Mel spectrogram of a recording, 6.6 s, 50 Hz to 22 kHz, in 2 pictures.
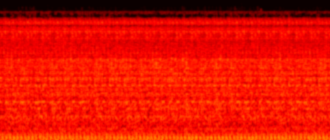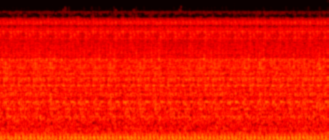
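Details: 2014 Mazda 3 2.0L with P0302 cylinder 2 misfire, warm after about 8 to 9 minutes running: faint uneven stumble about three times a second at idle; the miss shows only when hot.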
